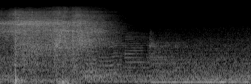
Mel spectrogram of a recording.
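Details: Free scrap electric air compressor being revived: sharp high hiss over the compressor's low hum, fading after a second, air escaping from a soft brass fitting indented by its internal balls; owner plans to swap in a metal one.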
